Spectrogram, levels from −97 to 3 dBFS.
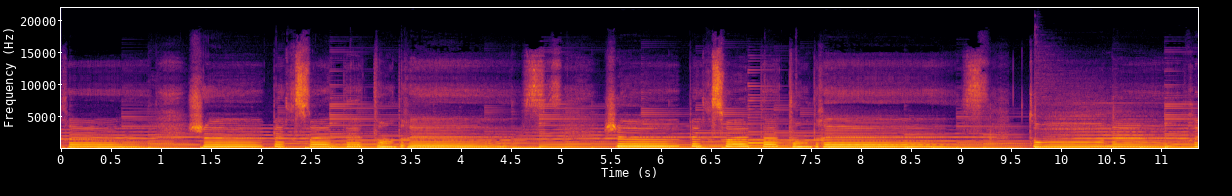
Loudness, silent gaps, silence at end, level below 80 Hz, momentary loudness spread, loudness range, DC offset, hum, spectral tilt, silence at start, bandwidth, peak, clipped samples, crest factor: -17 LUFS; none; 0 s; -34 dBFS; 9 LU; 3 LU; under 0.1%; none; -6 dB/octave; 0 s; 15.5 kHz; -2 dBFS; under 0.1%; 14 dB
